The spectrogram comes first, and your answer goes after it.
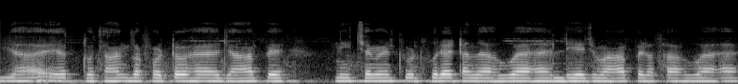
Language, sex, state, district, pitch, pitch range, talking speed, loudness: Hindi, male, Haryana, Charkhi Dadri, 150 Hz, 150-155 Hz, 155 wpm, -15 LUFS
